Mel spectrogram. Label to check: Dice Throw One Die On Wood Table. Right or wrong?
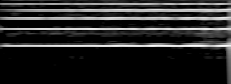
Wrong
